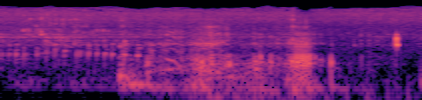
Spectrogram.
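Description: Scuba diver exhaling through a regulator: a burst of bubbles that rumbles and gurgles past the microphone for about a second.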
